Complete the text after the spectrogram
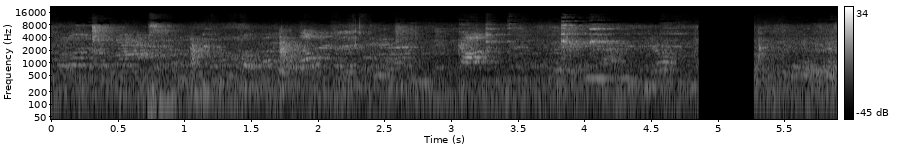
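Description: Cutlery clinks against a plate.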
